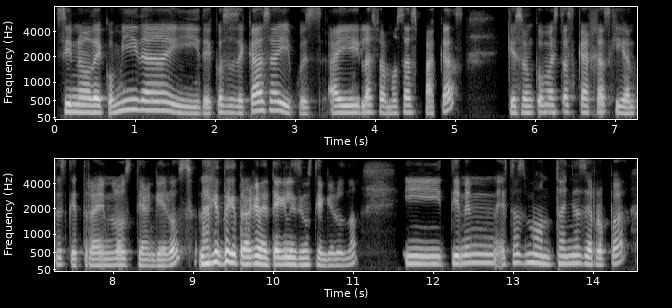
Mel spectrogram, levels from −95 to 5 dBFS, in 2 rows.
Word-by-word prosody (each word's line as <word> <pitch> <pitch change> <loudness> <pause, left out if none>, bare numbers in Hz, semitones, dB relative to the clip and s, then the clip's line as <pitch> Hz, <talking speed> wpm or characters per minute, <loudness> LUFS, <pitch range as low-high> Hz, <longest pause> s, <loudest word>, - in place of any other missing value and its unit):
sino 200 -2 +2
de 185 0 +6
comida 240 +2 +1
y 170 -5 -2
de 160 - -3
cosas 180 -2 -4
de 170 0 -3
casa, 235 +3 +2
y 195 -5 +1
pues, 160 0 -8
hay 180 +1 +1
las 195 0 -1
famosas 175 +2 -3
pacas, 190 - -3 0.5
que - - -1
son 180 0 -2
como 190 +1 -2
estas 195 +1 -4
cajas 100 - -2
gigantes 170 - -3
que 165 - -1
traen 165 -1 -1
los 175 -1 -1
tiangueros, 155 +2 -1
la 205 +1 +5
gente 260 +3 +6
que 235 - +8
trabaja 195 0 +4
en 200 - +7
el 180 -2 +3
tianguis 185 +1 +5
le 185 - +5
decimos 180 0 -2
tiangueros, 160 -2 -2
¿no?, 205 +8 -7 0.6
y 200 -1 -1
tienen 225 +2 0
estas 225 +5 -5
montañas 210 -1 -1
de 190 -2 +2
ropa, 185 +5 -3
190 Hz, 170 wpm, -22 LUFS, 175-210 Hz, 0.6 s, que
